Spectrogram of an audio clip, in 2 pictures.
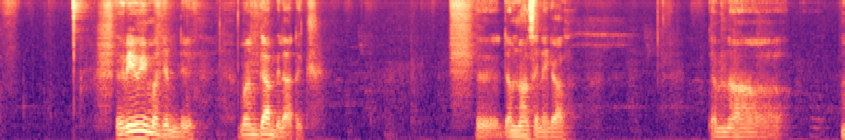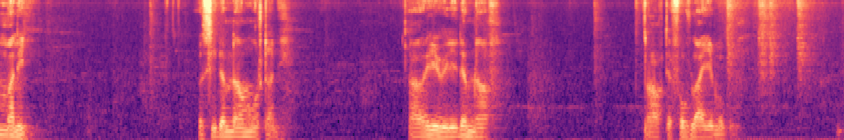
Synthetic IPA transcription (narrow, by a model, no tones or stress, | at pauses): ɾewimaɡendemanɡaːmbila̰də̰k | dɐmnas̬eneɡal | d̥ɐmna | mali | osidɐmnamuɾtani | aɾeːwiledɐmnaf | na̰ftefoflajemə̰ɡu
